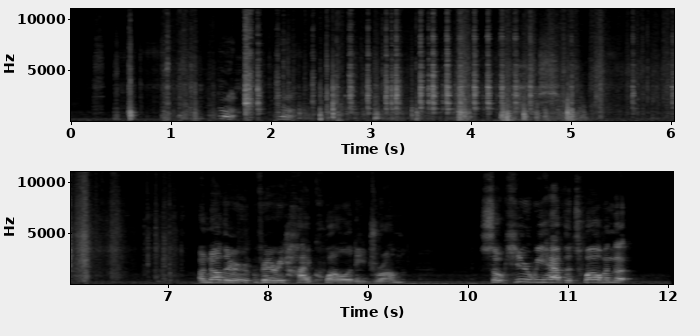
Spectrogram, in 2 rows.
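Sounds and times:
plastic bag crinkling: 0.9 - 7.3.

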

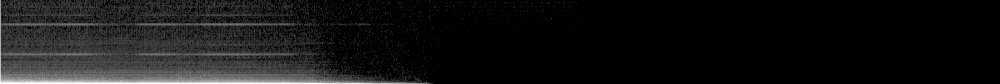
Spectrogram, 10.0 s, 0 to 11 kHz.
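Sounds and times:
synthesized bass drone: 0.0 - 3.6.

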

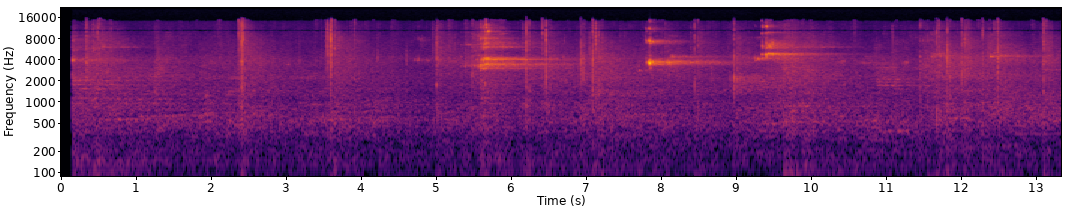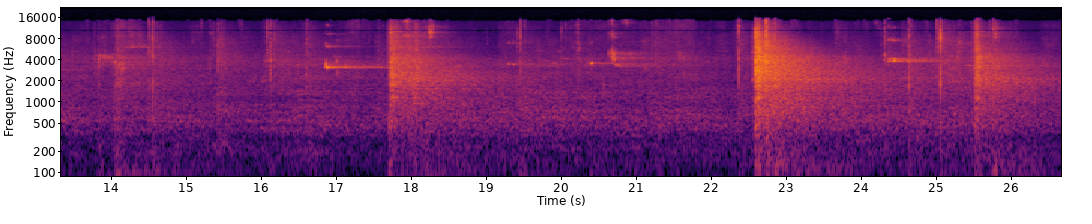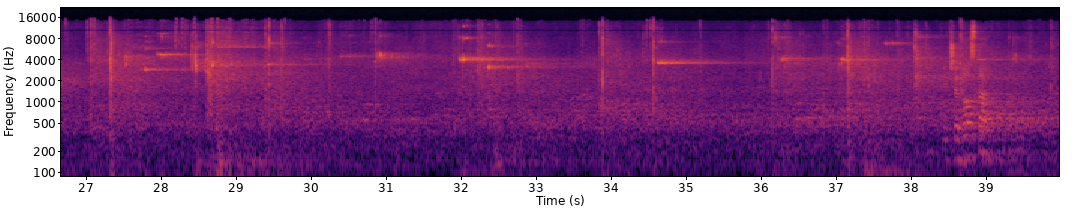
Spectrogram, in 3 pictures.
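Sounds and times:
handballs bouncing on court: 3.5 - 3.9, 6.2 - 7.4, 22.4 - 23.6
shoe squeaks: 4.7 - 6.5, 7.7 - 10.0, 16.8 - 17.7, 20.4 - 21.2, 24.3 - 25.5, 27.3 - 31.3, 31.9 - 33.0, 34.5 - 35.5, 36.1 - 38.2.

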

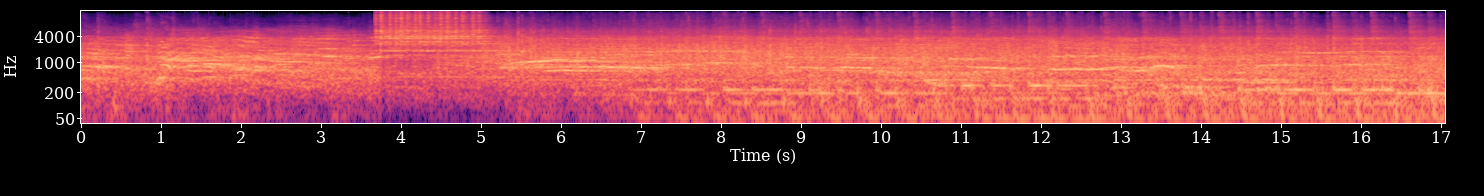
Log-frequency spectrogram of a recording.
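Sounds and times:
crowd noise and voices: 0.0 - 17.0
ring bell ringing rapidly: 3.7 - 6.3
background music with steady beat: 6.9 - 17.0.

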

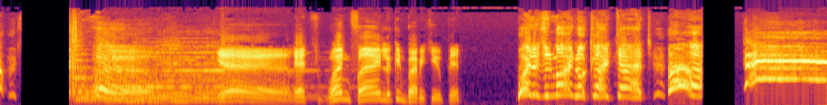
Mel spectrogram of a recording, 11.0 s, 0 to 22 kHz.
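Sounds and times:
cartoon voice screaming: 6.9 - 11.0.

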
